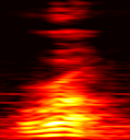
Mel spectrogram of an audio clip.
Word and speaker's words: rho: The letter that looks like a P is the Greek letter named rho. The sound of the letter chi is like our k, and the letter rho is pronounced like our letter r.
